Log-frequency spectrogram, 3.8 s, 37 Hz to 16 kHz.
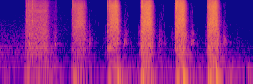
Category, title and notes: Soundscapes > Indoors
spray bottle, on-field rec, zoom h1e + noise reduction
bottle, spraying, sprays, water, splash, cleaner, plastic, container, scatter, spray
